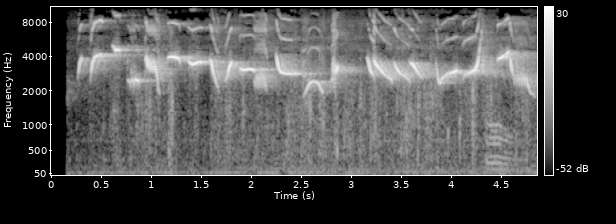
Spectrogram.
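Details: Kept oriental magpie-robin (kacer bakalan) singing actively, known as gacor: a rich run of clear whistled phrases, sliding notes and sharp chirps, high and varied, coming in quick bursts after a brief quiet start.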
